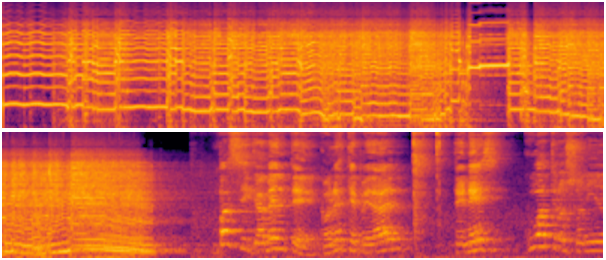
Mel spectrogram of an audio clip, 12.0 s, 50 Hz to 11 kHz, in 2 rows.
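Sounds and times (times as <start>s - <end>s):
electric guitar lead with vibrato: 0.0s - 7.9s.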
